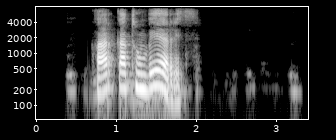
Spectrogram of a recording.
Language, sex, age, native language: Icelandic, female, 60-69, Icelandic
